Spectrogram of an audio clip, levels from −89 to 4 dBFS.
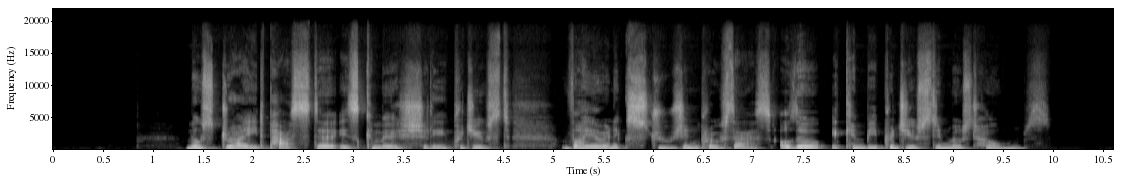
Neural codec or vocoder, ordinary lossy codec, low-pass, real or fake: none; none; 19.8 kHz; real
